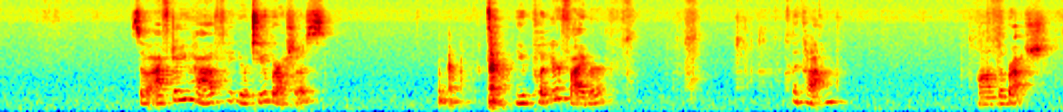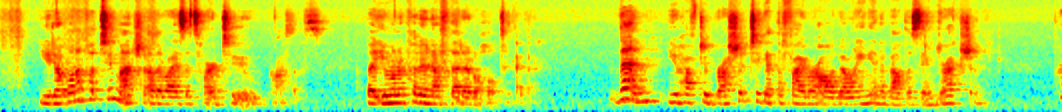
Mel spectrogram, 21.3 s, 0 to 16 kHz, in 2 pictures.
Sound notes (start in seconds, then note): 4.4 sound of brush resting on table; 6.7 sound of fiber being put on brush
